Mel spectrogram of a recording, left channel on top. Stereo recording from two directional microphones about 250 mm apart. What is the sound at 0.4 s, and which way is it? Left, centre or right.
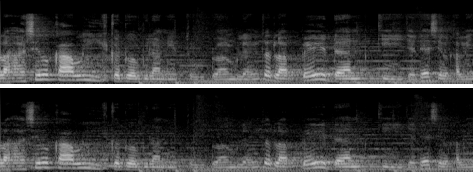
Speech, centre.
